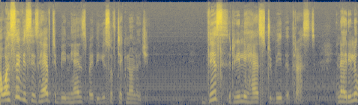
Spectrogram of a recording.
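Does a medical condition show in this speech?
No.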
